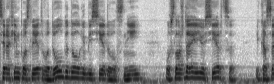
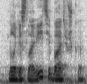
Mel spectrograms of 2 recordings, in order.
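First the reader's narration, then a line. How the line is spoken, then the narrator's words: Humble, calm. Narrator (Russian): ответила Елена Васильевна смиренно и спокойно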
